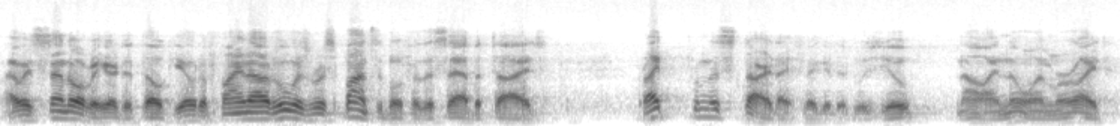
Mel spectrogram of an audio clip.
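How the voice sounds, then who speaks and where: A man playing a tough, wisecracking undercover investigator in 1950s radio drama, husky, blunt and sardonic, on a dull old radio recording. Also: deep voice, big pitch swings, a little fast, heavily acted. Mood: hard-boiled accusation. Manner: hard-boiled, sardonic, blunt.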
